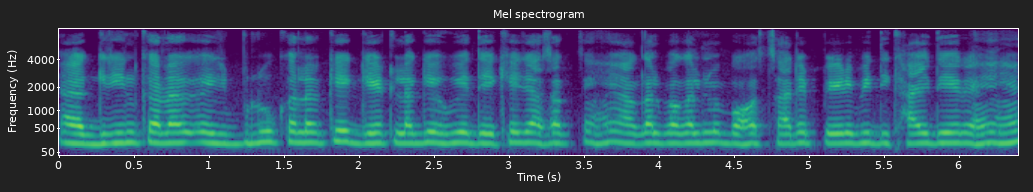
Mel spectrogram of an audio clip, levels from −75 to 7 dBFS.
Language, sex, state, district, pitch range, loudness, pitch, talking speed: Hindi, male, Uttar Pradesh, Varanasi, 190-205 Hz, -17 LUFS, 195 Hz, 225 wpm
